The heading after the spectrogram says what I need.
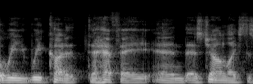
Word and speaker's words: Hephae: So it's pronounced Hefe like chief, but it's short for Heestus, the uh the Greek god of blacksmiths and volcanoes and some other some other stuff.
